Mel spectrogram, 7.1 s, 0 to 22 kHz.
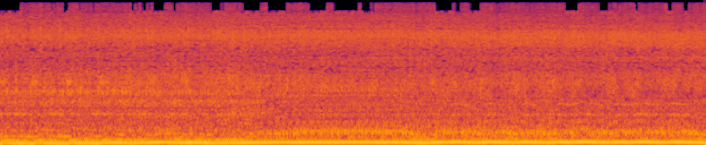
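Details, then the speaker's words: Mitsubishi L300 diesel idling after the injection pump was set: even, fine clatter with a deep unbroken rumble and no stumbles, where it idled rough before the adjustment; smooth diesel idle, pump timing now correct. "ini sudah kemericik mentari pagi mesinnya tambah"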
